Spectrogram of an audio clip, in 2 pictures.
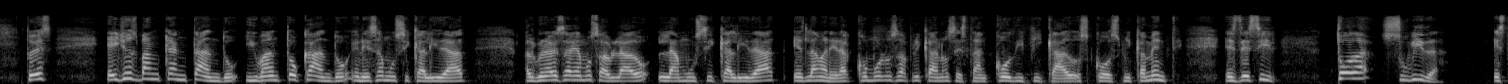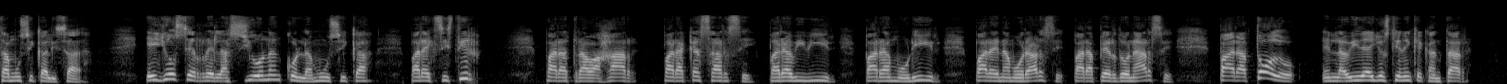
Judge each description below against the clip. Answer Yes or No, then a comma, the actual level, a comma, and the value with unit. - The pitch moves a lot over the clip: No, average, 3.2 semitones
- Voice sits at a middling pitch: Yes, medium, 175 Hz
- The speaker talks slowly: Yes, slow, 120 wpm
